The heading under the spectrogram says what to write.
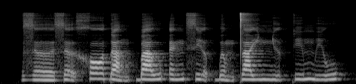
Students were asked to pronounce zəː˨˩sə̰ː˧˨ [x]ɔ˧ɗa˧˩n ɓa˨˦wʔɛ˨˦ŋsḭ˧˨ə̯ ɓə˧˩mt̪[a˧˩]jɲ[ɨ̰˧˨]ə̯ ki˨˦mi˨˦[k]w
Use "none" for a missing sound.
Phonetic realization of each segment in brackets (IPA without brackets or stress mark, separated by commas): x, a˧, ɨ̰˧˨, none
